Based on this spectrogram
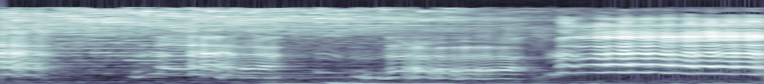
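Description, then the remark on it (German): Several goats bleat in quick succession, wavering, nasal cries overlapping, ending in one long, loud sustained bleat. “Und sie reckte ihren Stab in die Luft und schlagartig waren alle Dorfbewohner zu Ziegen verwandelt.”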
